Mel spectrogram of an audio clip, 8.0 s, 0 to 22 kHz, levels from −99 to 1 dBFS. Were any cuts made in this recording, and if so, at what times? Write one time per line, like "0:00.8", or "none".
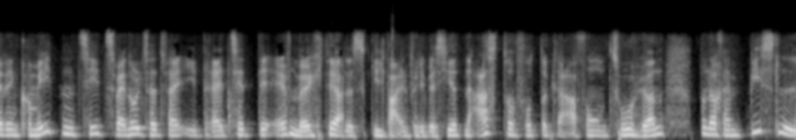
0:02.9
0:03.4
0:03.9
0:06.1
0:07.0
